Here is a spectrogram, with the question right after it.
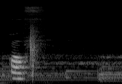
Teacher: Uvular merupakan keluarnya huruf dari bagian langit-langit yang menonjol ke bawah, yang menjadi satu-satunya artikulator, sedangkan lidah bagian belakang tidak sampai pada batas bersentuhan dengan langit-langit.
